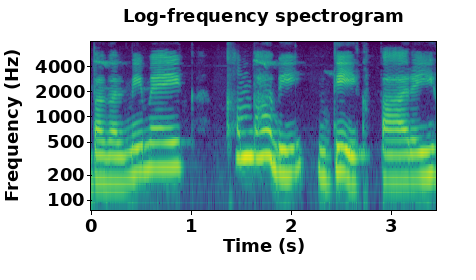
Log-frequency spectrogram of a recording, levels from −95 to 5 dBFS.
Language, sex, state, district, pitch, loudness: Hindi, female, Bihar, Kaimur, 215 Hz, -14 LUFS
